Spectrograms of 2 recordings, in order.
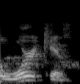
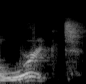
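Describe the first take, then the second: First: The ending is not said as a T sound. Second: The ending is said as a T sound. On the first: The speaker calls it wrong. "no sonó worked" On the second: The speaker calls it right. "sino worked, worked, como una T"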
